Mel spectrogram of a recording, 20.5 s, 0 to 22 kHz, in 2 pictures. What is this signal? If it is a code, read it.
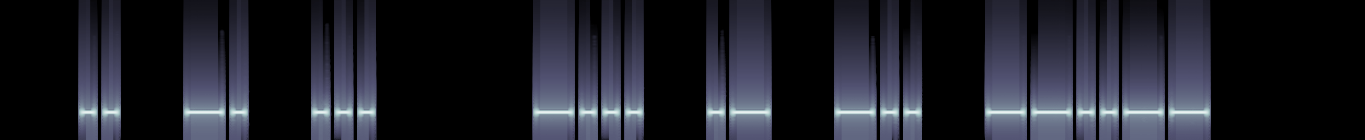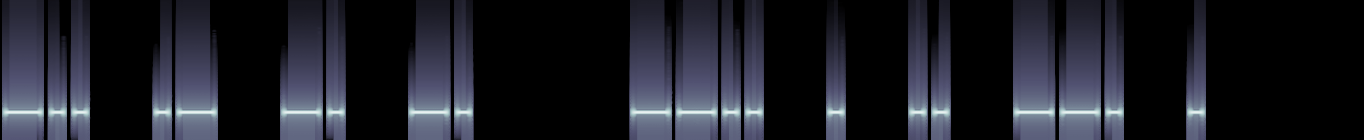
Morse code, heard as a keyed tone, about 14 wpm, spaced as for 10 wpm, 800 Hz. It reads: INS BAD, DANN ZEIGE
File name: Morsekurs / Witze / Witz 24. Februar 2026 50 F70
